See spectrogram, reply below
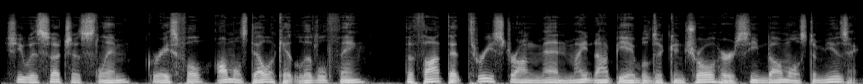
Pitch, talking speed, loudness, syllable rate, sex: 95 Hz, 180 wpm, -17 LUFS, 4.9 syllables/s, male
